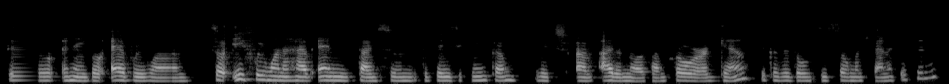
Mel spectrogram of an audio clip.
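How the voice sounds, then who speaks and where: A woman's voice: fairly low pitch, no room sound, dull audio. Earnest young woman from Serbia. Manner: earnest, idealistic, frequent fillers and restarts. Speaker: guest, climate scientist. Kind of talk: casual interview talk.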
